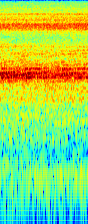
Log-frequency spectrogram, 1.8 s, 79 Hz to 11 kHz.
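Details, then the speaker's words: 1982 Matsuura CNC mill with Centroid control retrofit, the three cooling fans in the top of the new electrical sub panel: steady even airy rush with a constant mid-high tone, no rattles or surging; fans pretty noisy but normal. "They're pretty noisy, but you can feel a breeze."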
